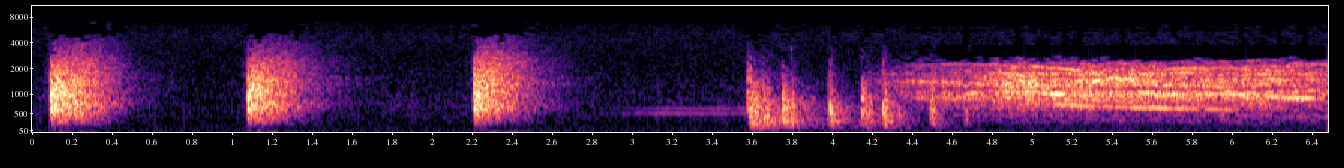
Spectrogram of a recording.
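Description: Three gunshots in an old-time radio drama, each a sharp crack with a short tail, about a second apart. Then a quick rattle of knocks, and from about four seconds in a held, slowly falling music chord.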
